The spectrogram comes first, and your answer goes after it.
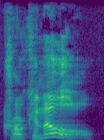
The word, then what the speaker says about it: crokinole: of the woods, and a number of people who have been playing the game, let's just call it the game for now, for many generations, pronounce it crokinole, and directed most of their ire at me, which seemed inappropriate.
